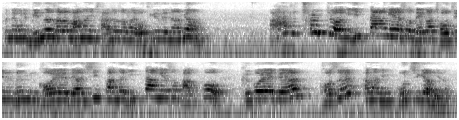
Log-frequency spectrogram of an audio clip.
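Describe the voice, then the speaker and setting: A man's voice: very high-pitched, lively intonation, moderate pace. A male pastor delivering an emphatic sermon, calling out to the congregation again and again and acting out quoted voices. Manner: emphatic, repeats "여러분" often, acts out quoted voices. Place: church sanctuary. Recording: echoey sanctuary, mic at a distance.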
